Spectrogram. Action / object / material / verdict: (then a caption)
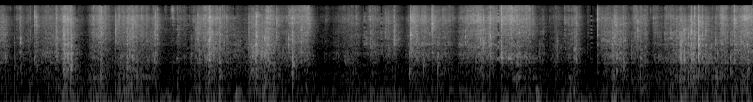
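scrape / thin kraft paper / paper / none. Thin brown kraft packing paper is crumpled, gathered, crinkled and spread out by both hands. A dense, bright crackling crinkle runs throughout, swelling and easing in waves with sharp papery snaps.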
